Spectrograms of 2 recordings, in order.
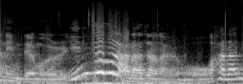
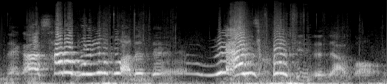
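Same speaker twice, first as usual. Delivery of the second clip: put-on high, slow, teary drunken whine; drunk crying complaint; 3 dB louder, slower than usual. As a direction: sob it like a drunk caller. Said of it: "술 먹고 막 전화해". (술 취해 우는 듯한 하소연)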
